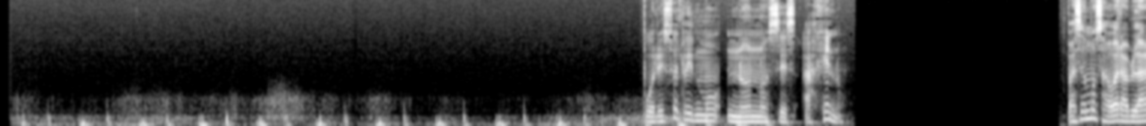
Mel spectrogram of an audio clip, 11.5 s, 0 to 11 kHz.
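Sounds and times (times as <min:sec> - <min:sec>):
human heartbeat: 0:00.1 - 0:07.7
faint hum: 0:00.1 - 0:07.8
speech: 0:06.5 - 0:08.5, 0:10.7 - 0:11.4.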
